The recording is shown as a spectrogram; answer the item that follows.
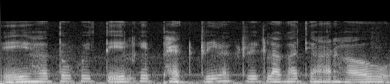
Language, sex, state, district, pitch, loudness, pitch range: Chhattisgarhi, male, Chhattisgarh, Sarguja, 125 Hz, -17 LUFS, 120-135 Hz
